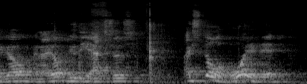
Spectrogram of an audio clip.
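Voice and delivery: ordinary talk, nothing marked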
